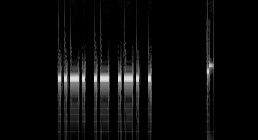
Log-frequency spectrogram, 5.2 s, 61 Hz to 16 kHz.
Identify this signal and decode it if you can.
Morse code, heard as a keyed tone, about 20 wpm, 690 Hz. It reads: FARE
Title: Build A Word - 1 Letter At A Time - 4-Letter Words - 20wpm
